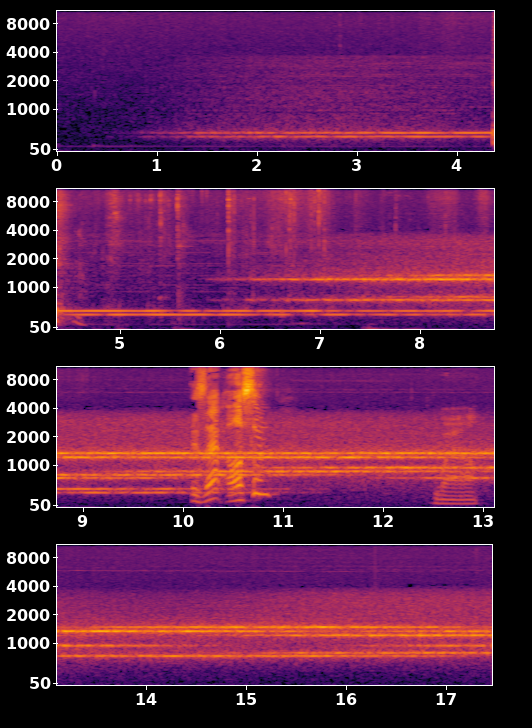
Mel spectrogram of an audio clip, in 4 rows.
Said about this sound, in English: Somebody has taken the handshake, modem handshake, and slowed it down 700%. Shit. Wow. And it sounds like the score to a horror movie.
